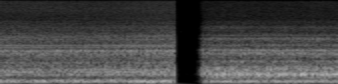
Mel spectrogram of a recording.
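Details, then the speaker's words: Stationary diesel heater slowed down, being set to minimum power: even low rumble and soft steady hum, no knocks or surging; burning smoothly at reduced output. "Il est ralenti. Je vais lui demander au minimum."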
